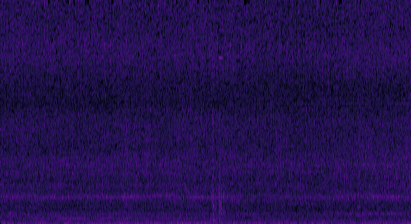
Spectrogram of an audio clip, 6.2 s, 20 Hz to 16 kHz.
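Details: Toyota Corolla GLi 2010 after misfire and fuel-average repair: quiet, steady idle with even low hum, no skips or shakes; engine now running smoothly.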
